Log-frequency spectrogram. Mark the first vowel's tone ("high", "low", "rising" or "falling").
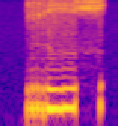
high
